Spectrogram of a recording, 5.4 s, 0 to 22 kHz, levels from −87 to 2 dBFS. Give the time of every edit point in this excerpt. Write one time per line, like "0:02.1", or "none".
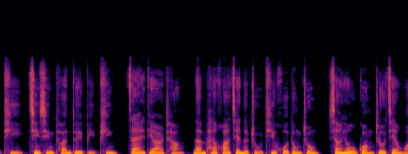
0:01.6
0:04.3

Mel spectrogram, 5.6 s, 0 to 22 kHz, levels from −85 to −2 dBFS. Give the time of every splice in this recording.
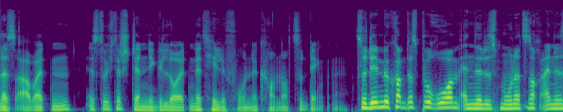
0:03.5

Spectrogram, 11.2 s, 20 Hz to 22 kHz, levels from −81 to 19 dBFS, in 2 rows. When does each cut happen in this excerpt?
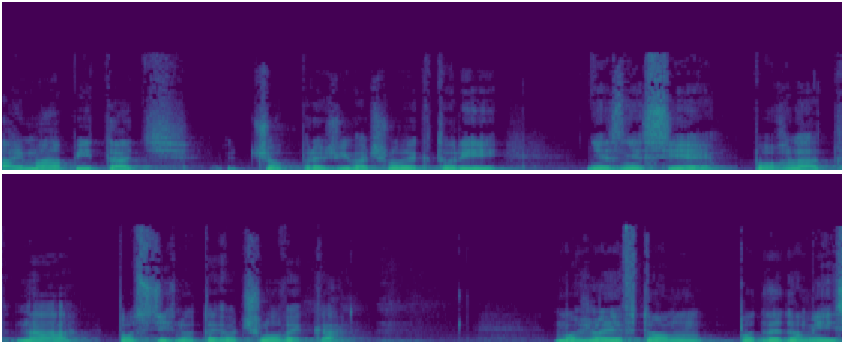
0:04.9
0:06.2

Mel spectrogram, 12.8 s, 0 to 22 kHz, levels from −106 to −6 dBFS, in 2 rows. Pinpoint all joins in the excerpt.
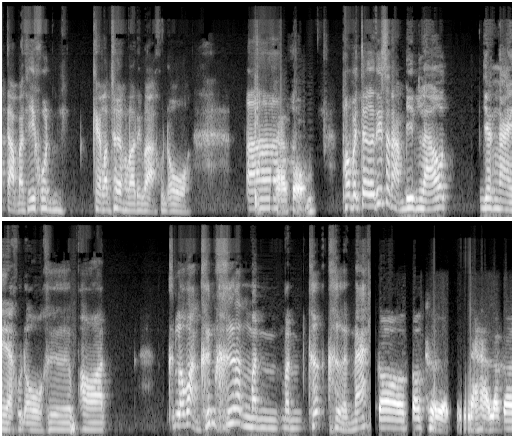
none

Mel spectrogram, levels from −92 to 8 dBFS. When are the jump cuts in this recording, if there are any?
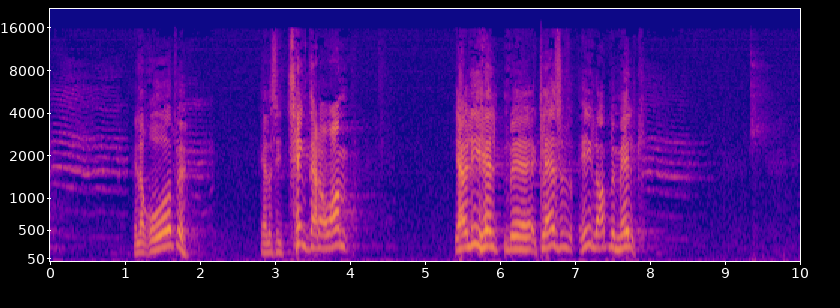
0:01.0
0:02.2
0:04.6

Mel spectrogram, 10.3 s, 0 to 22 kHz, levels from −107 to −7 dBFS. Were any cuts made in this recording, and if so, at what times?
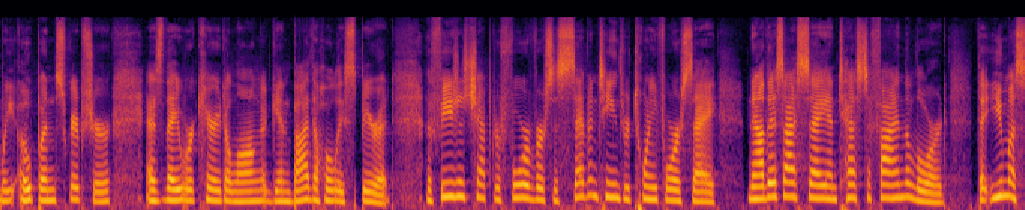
none

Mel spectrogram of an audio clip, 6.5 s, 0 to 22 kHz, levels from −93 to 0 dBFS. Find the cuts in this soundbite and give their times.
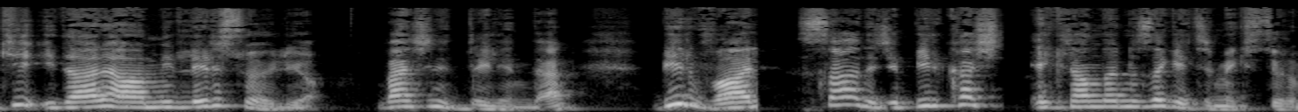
0:02.4
0:03.8
0:05.0

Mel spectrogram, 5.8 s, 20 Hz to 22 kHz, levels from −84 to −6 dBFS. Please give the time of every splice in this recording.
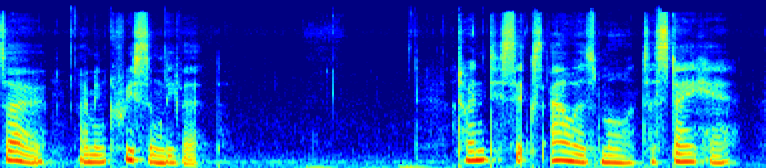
0:01.3
0:03.4

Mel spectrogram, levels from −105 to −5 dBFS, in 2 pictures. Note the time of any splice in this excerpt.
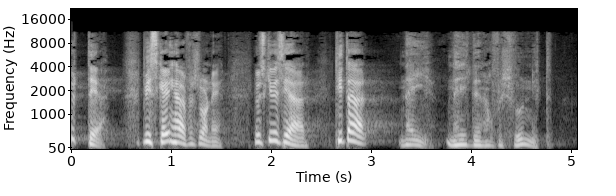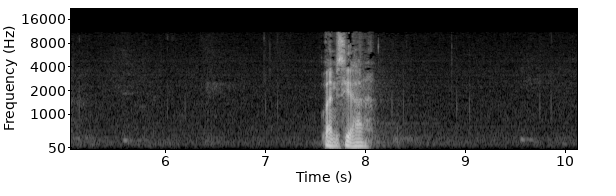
0:01.0
0:07.7

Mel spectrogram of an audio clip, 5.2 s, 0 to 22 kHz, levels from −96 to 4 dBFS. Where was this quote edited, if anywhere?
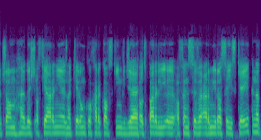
0:01.3
0:02.8

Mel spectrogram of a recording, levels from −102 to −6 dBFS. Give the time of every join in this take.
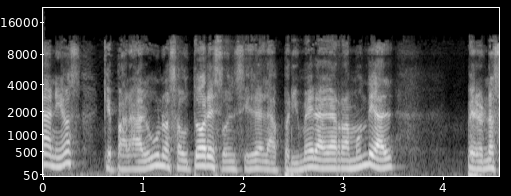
0:01.8

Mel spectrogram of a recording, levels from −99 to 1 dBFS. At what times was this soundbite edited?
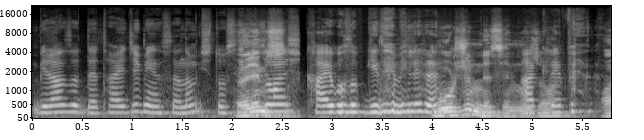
0:02.7

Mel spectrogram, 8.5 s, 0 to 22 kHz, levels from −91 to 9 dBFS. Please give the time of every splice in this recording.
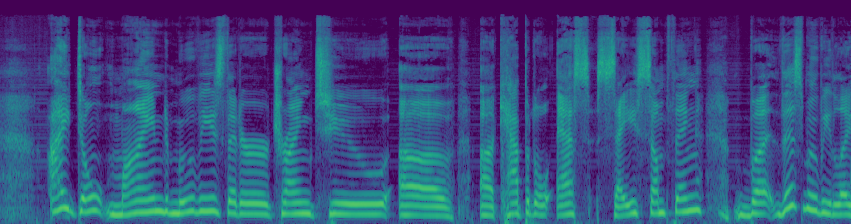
none

